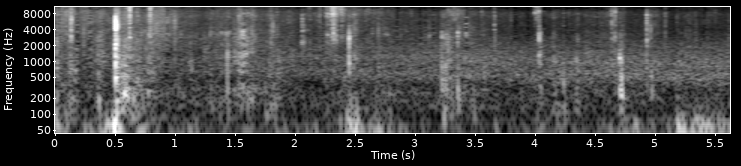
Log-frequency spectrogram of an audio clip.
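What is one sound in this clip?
Boots crunch on dry gravel and twigs.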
